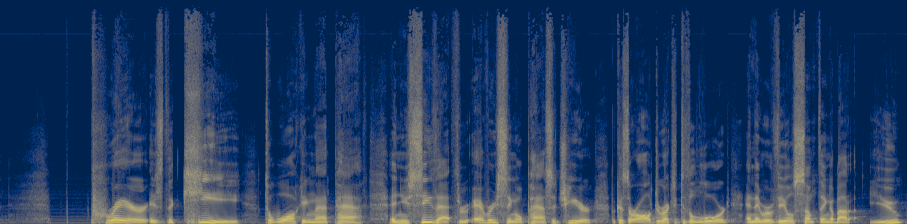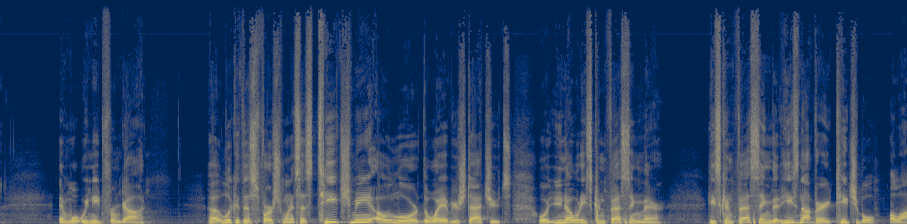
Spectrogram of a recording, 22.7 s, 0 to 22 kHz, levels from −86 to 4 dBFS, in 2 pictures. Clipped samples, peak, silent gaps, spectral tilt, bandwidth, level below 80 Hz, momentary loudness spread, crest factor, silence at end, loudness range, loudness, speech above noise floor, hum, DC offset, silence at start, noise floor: under 0.1%; -2 dBFS; none; -5 dB/octave; over 20 kHz; -66 dBFS; 7 LU; 16 dB; 0 s; 3 LU; -18 LUFS; 35 dB; none; under 0.1%; 0.5 s; -53 dBFS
